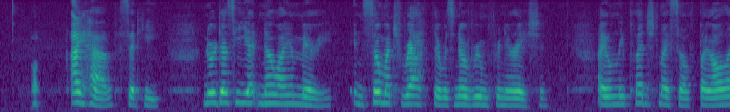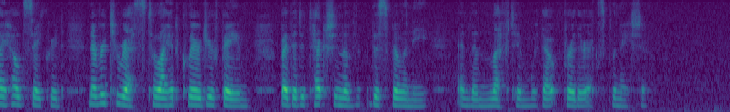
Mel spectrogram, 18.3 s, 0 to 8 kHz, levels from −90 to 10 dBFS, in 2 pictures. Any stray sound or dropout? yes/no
yes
